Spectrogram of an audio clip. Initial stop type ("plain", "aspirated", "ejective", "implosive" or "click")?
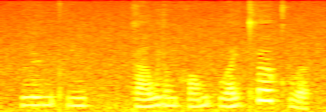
aspirated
